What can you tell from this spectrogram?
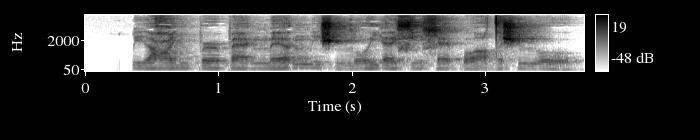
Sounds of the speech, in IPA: k͡p i ɐ̯ ʕ i n p ə˞ p æ ŋ͡m ɛ ɐ̯ ŋ͡m i ʃ ŋ͡m o j ɛ ɕ i ɬ ɛ ɓ ɔ dˤ ə ʃ ɲ o

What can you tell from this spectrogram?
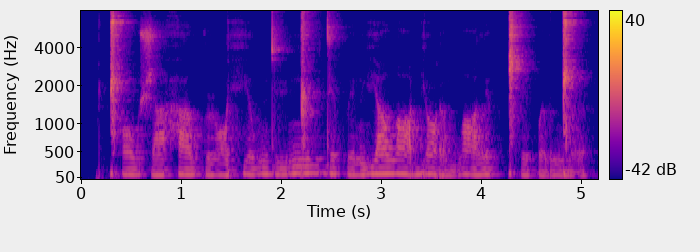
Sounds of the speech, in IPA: ǁʰ ɔ˩ w ʃ a˩ h a˧˩˧ w k ɹ ɔ˩ fʲ ə˧˩˧ w n d y˧˩˧ ŋ͡ǁ y˦˥ d ɪ˥˨ p ɪ˧˩˧ n vʲ ɑ˦˥ w ɑ˥˨ bʲ ɔ˥˨ ɾ ʌ˩ m w ɑ˥˨ l ɪ˥˨ p ǁʰ ɪ˧˩ p ə˧˩˧ w ŋ͡ǁ ə˧˩˧

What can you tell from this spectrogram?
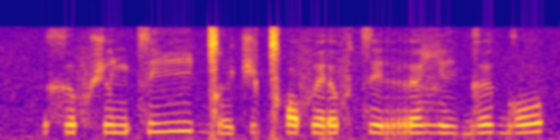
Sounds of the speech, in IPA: x ɘ f ʃ ɔ ɲ t͡s iː ɡ͡ǀ ə t͡ʃ ɘ ǀʰ ɔ f e ɾ ɘ f t͡s i r ɘ ɮ iː ɡ ɘː ɡ o

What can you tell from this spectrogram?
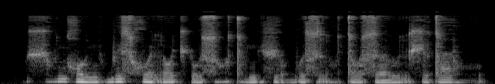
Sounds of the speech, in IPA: ʃ ṳ n χ u n ə̤ b e s χʷ œ r ɔ t͡ʃʼ o s ɔ̤ t ṳ mʲ ə̤ fʲ ɔ b ɤ s r o̤ t ɔ s ɐ l u r ʃ ɤ t ʕ o̤

